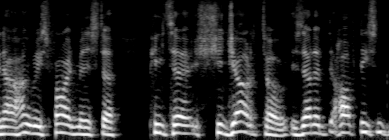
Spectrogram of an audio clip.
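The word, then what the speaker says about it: Szijjártó: union yeah exactly now hungary's foreign minister Peter sharto is that a half decent pronunciation Taylor yes yes Peter shato has snapped back accusing the bordic and Nordic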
